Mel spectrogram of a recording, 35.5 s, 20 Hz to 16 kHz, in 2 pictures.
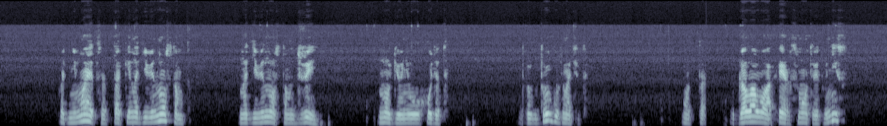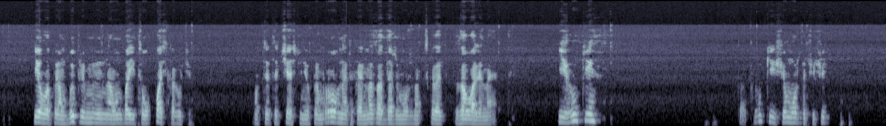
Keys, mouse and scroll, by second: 2.6 middle click, 5.2 click, 6.4 g, 8.1 click, 9.2 g, 11.2 click, 12.5 g, 14.1 middle click, 14.5 click, 15.3 r, 17.7 click, 19.1 middle click, 20.1-20.7 scroll up 2, 20.5 middle click, 21.4 click, 23.0 middle click, 24.6 r, 26.6 middle click, 29.8 click, 31.8 g, 33.8 click, 34.5 g.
